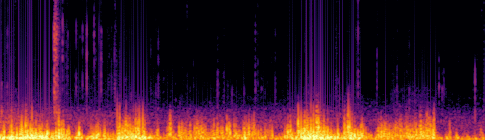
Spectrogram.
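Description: Wind buffeting a phone's microphone in uneven gusts, a low rumbling that swells at the start and again about one and a half seconds in.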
